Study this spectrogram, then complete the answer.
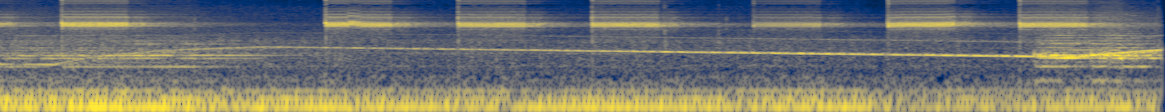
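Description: A fire alarm in a barbershop blares in repeated pulsing bursts, loud and shrill, while a siren's fading wail sweeps underneath.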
